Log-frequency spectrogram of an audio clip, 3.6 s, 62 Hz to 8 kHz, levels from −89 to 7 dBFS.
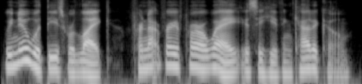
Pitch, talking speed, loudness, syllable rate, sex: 140 Hz, 250 wpm, -18 LUFS, 6.5 syllables/s, male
